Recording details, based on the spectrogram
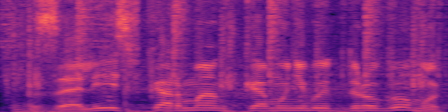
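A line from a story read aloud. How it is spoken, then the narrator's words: Angry singing. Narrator (Russian): пел Сахар сердито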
